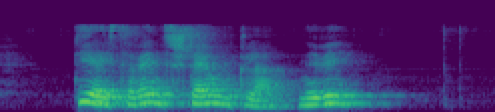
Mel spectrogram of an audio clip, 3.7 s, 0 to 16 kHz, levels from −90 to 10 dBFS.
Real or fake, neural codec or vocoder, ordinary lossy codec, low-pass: real; none; AAC, 96 kbps; 7.2 kHz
